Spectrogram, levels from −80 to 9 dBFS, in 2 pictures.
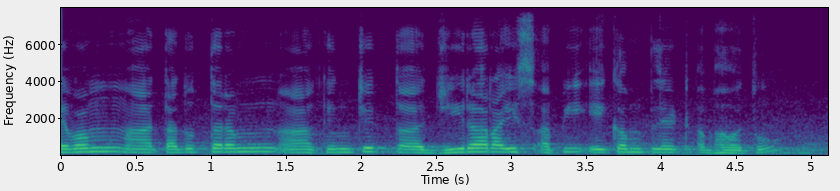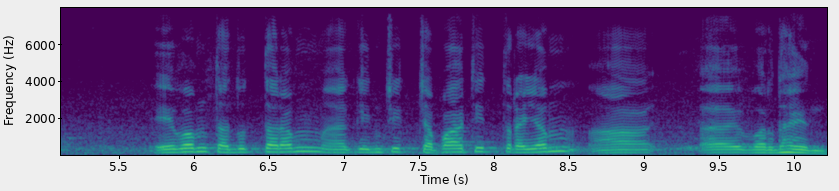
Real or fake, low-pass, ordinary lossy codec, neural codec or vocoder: real; none; none; none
